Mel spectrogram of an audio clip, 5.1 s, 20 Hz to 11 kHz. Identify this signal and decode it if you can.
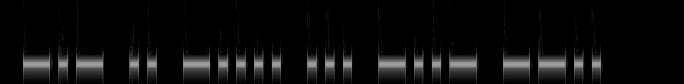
Morse code, heard as a keyed tone, about 18 wpm, 700 Hz. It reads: KI6SXZ
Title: Speed Racing - USA Call Signs 15wpm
